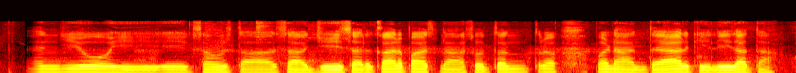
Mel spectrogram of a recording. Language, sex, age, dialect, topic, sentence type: Marathi, male, 25-30, Southern Konkan, banking, statement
